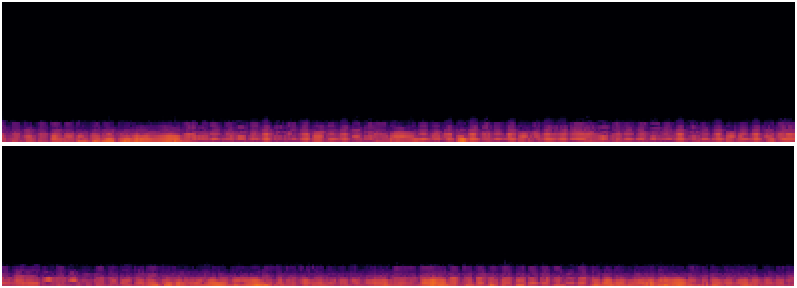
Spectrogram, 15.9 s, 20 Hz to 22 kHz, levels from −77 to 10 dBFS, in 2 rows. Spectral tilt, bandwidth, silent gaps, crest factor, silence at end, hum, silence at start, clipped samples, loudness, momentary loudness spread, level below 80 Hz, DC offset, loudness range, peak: -9.5 dB/octave; 4 kHz; none; 18 dB; 0 s; none; 0 s; under 0.1%; -28 LUFS; 8 LU; -44 dBFS; under 0.1%; 4 LU; -10 dBFS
